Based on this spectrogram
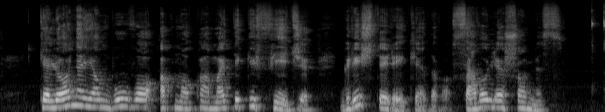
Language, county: Lithuanian, Utena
